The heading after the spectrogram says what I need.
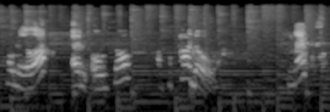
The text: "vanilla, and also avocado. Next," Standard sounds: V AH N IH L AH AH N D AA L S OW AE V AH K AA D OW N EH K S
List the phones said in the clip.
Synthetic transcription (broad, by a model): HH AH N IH L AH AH N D AA L S OW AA P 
